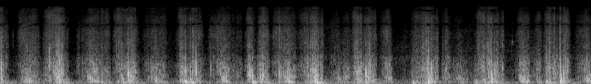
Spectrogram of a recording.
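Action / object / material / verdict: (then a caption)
scrape / woven fabric rug / fabric / none. Fingers scratch repeatedly across the loops of a textured woven fabric rug on a porch. The result is an uneven series of short, dull rasping strokes, about one and a half per second, with most of the weight in the low range and almost no bright edge.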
